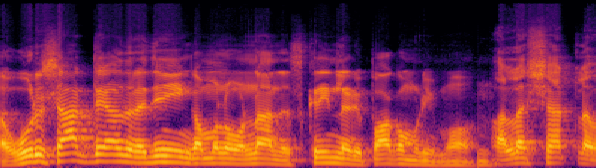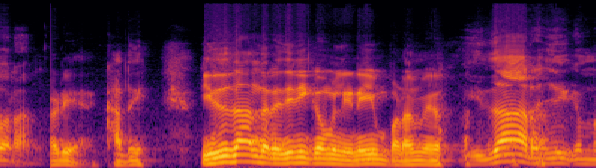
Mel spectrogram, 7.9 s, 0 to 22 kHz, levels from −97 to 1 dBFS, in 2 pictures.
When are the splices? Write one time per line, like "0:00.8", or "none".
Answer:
0:03.2
0:04.2

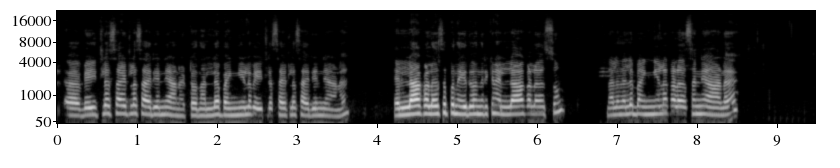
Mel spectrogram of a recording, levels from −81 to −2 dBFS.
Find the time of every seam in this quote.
none

